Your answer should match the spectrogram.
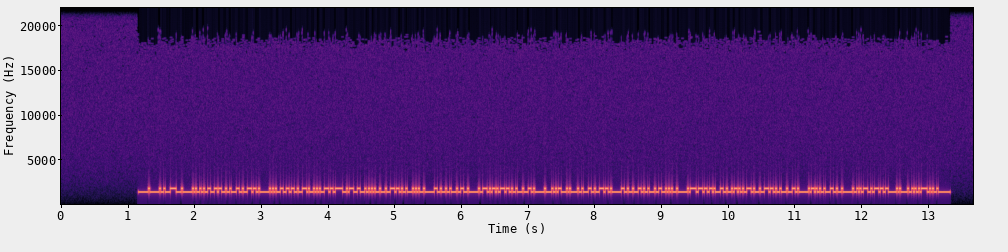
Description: TTY/TDD text telephone tones (45.45 baud Baudot), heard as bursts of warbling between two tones, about 400 Hz shift, 1600 Hz centre. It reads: 9FWL0 YIPHY TZCYQ 6P2AD 7KBX0 PU26E GPDAQ 7D0JN VXJEF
